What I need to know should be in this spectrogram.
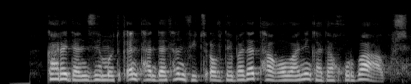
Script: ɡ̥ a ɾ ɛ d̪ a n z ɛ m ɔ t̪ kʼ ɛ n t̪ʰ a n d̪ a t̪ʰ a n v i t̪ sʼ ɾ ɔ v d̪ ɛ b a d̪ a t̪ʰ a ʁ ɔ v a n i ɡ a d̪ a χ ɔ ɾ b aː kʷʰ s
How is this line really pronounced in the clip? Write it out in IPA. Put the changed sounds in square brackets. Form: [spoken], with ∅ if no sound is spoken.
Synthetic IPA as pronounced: ɡ̥ a ɾ ɛ d̪ a n z ɛ m ɔ t̪ kʼ ɛ n t̪ʰ a n d̪ a t̪ʰ a n v i t̪ sʼ ɾ ɔ v d̪ ɛ b a d̪ a t̪ʰ a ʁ ɔ v a n i ɡ a d̪ a χ [u] ɾ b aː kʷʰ s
